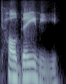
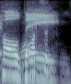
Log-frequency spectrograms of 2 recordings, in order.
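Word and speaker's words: Taldain: So I noticed that Eric just said Taldani, which technically is not a thing because it's just the Taldane system, which is stupid.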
